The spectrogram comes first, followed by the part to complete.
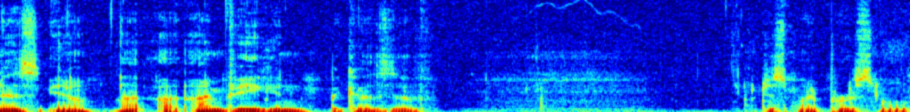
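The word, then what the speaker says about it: VGAN: next up we got I guess this is just pronounced vegan but VGA an is how it's spelled chocolate this um this is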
